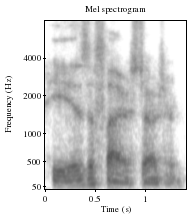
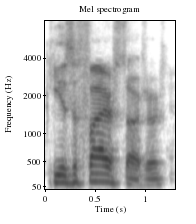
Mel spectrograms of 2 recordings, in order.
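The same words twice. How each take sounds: First: Much softer, lower echo of the line; hushed repeat, said under the breath; quiet repeat. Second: Said in the usual way. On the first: Shown as a demonstration. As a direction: drop to a hushed aside. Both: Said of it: "repeated line".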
